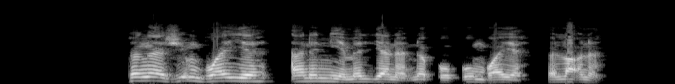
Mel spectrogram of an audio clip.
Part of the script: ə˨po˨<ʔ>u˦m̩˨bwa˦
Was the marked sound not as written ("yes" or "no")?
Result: yes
